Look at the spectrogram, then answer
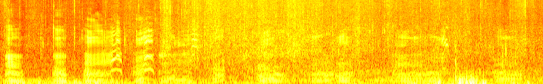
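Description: Pet pigs give short, deep, burp-like grunts in quick bursts.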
